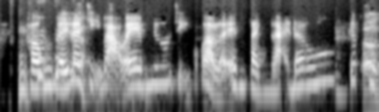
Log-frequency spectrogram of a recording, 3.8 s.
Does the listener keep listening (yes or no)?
no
